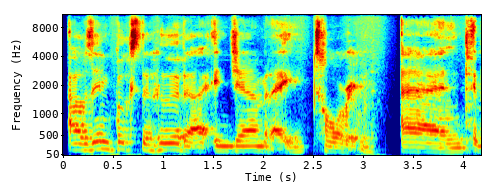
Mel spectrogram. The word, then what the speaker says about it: Buxtehude: But the song Dietrich Buxtehude. – Buxtehude, yeah, you said it right.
